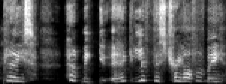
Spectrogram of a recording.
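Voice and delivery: high, loud desperate plea; pleading old elf woman. Acted. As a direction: beg them to lift the tree. Elf begs again.

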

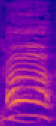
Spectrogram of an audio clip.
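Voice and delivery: high, loud shocked "ah"; exaggerated outraged gasp; mock crowd gasp. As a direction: imitate a scandalized crowd crying out. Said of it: "the crowd's like".

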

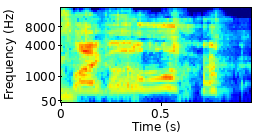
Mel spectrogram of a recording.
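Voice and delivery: high, tearful Australian actress impression; Nicole Kidman. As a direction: whimper it in a put-on Australian accent. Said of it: "I've also got Nicole Kidman".

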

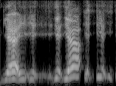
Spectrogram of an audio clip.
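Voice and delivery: high, loud nervous stutter. Retold or imitated. Starstruck fan answering the singer, high stammering yes. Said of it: "I was stuttering like Adam Sandler".

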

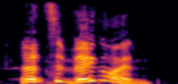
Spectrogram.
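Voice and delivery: laughing. Real, not acted. Laughs at the royal news.

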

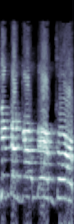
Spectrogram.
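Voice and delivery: high laughing imitation of her yell; laughing mock yell. Wife ordering him into the car, mock yell while laughing. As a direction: mimic the wife yelling, cracking up. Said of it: "And she's like".

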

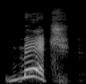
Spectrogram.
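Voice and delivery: very high-pitched mock holler; imitated fan shout. Fan calling to the quarterback at the snap, imitated high shout. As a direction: yell it like a fan in the stands, voice way up high. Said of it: "he would just shout".

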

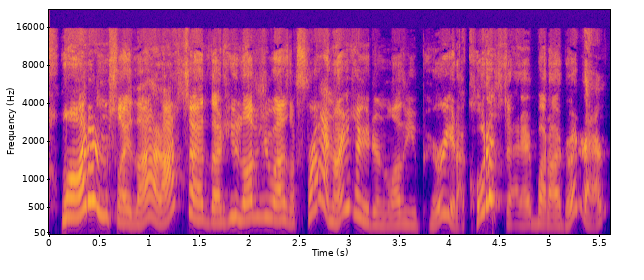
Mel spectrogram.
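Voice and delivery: lightly mocking Jenny's protest. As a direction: play Jenny huffy and defensive. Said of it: "And Jenny's like".

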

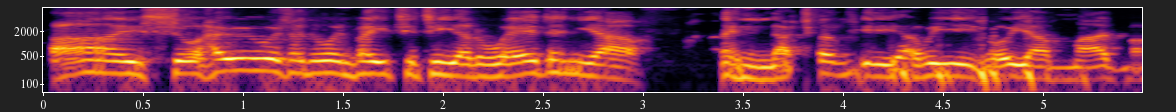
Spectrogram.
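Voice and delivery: cheeky Scottish comic, mock indignant; Billy Connolly. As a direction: put on the comedian's teasing rant. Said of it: "as Billy Connolly and I went".

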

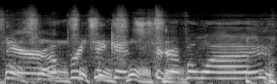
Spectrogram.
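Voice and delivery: bright on-air host welcome; radio host. Acted. Host greets listeners over music.

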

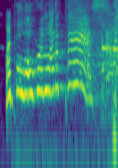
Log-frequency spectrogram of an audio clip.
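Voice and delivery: high, squeaky puppet voice, slow at the end; a cheeky ventriloquist dummy. Acted. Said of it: "And the dummy tells him".

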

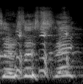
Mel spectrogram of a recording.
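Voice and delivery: mock-urgent warning through laughter; imitating alarm. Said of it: "He goes".

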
